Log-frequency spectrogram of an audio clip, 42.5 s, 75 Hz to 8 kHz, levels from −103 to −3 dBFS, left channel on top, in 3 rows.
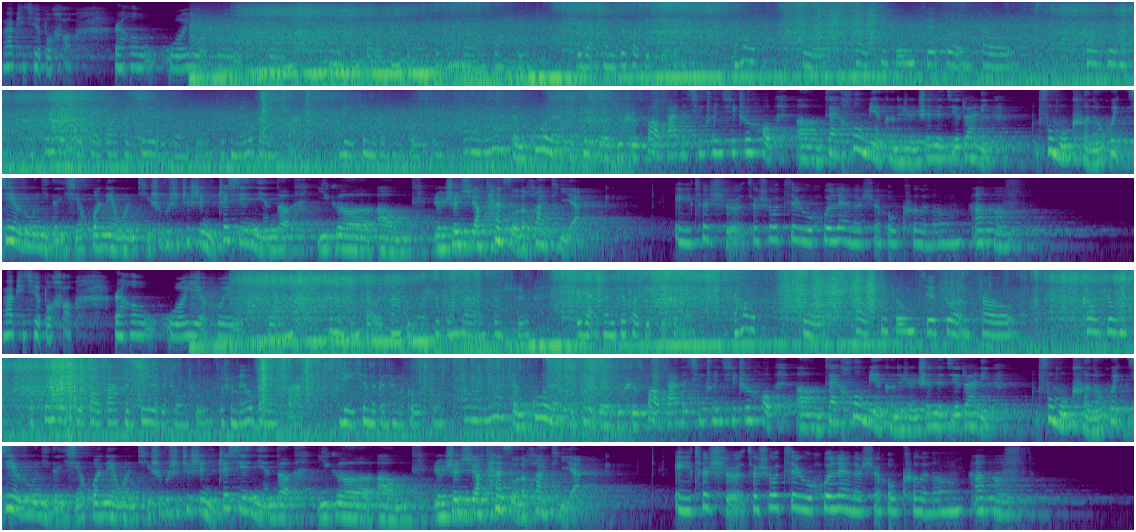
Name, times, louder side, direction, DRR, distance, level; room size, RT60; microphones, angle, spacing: voice 1, 0.0-9.7 10.0-12.7 13.5-14.1 14.5-19.7 36.7-40.5, right 4 dB, 35° right, 15 dB, 0.4 m, -43 dB
sound 1, 2.3-22.1, left 3 dB, 35° left, 0.3 m, -42 dB
sound 2, 2.8-16.6 16.9-17.0 17.3-22.5, right 9 dB, 65° right, 1.2 m, -38 dB
voice 2, 17.2-18.0 19.9-26.6 27.0-35.5 40.4-40.9, equal, 5° right, 2 dB, 1.3 m, -39 dB
23.5 x 15.5 x 4.0 m, 2.1 s
head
